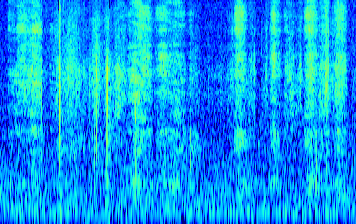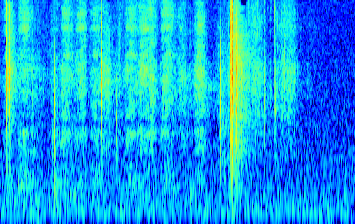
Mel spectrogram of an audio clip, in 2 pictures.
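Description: The graphite tip of an orange pencil writes continuously across a flat sheet of crumpled, crinkled brown kraft paper, while the other hand rests on an open book. The result is a quiet, bright, dry scratching texture, broken by several sharp, short crackles as the crinkles in the paper catch under the pencil.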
